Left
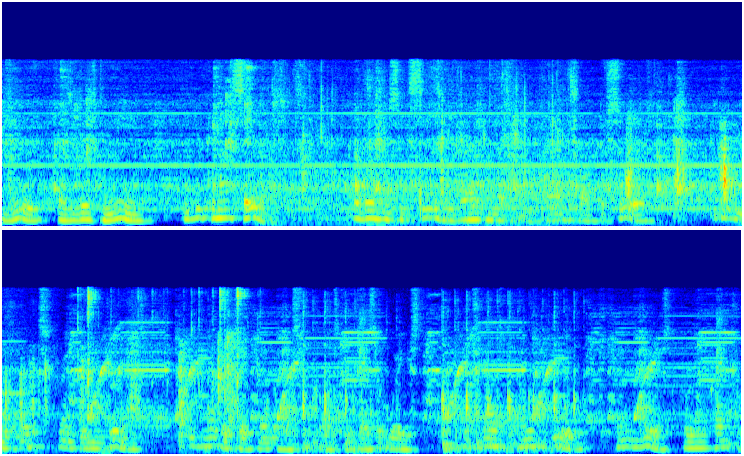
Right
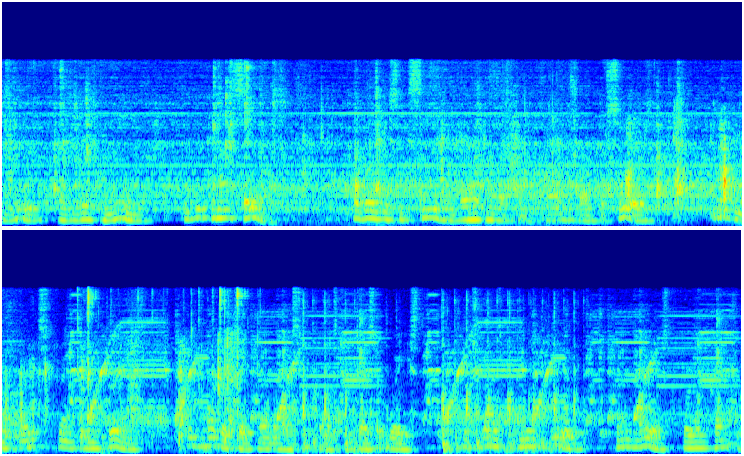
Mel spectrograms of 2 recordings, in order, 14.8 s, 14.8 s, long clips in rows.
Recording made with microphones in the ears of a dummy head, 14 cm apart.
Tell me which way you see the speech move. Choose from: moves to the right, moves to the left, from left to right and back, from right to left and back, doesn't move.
moves to the right.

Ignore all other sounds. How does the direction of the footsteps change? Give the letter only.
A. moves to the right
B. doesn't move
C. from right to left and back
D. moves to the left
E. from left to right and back
A.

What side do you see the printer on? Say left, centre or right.
right.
